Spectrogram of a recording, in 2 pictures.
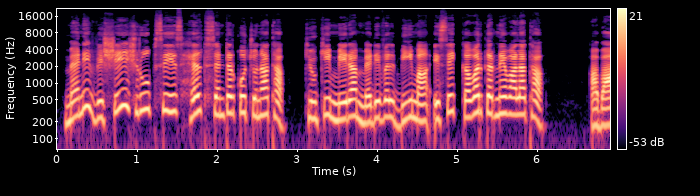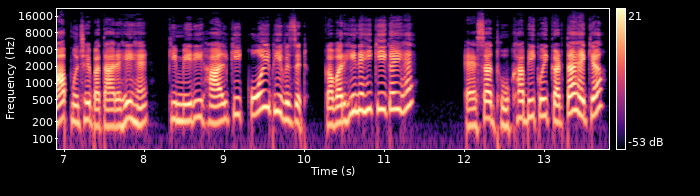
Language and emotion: Hindi, angry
